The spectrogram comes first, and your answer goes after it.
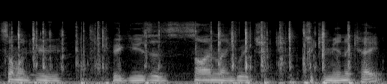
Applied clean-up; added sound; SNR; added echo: none; Computer keyboard; 3 dB; none.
